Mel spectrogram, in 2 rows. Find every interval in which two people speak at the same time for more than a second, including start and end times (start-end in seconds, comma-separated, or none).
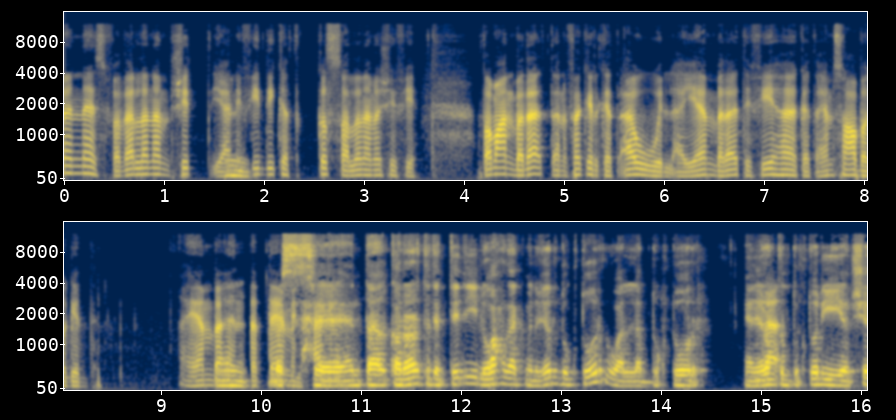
9.5-10.9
